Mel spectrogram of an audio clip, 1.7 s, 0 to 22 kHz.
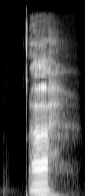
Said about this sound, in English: Now, Sports Show 16, we here. Get another little sip in one time.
